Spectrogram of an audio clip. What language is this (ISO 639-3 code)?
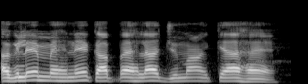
urd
